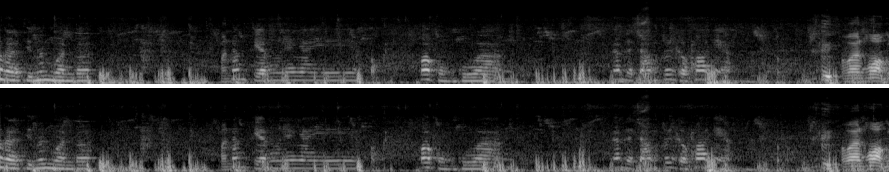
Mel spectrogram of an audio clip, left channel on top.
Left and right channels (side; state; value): both; normal; correlation 0.54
